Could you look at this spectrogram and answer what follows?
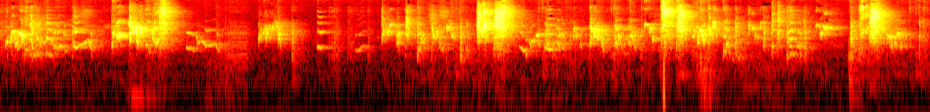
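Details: Two pet budgerigars, a loving pair in spring, trade raspy squawks and tumbling twittered warbles, with a short silence partway through.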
